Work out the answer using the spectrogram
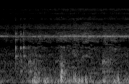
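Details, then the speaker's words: Truck 24250 in gear, noise when lifting off the accelerator: uneven metallic clunks as the cardan yoke is rocked by hand. This shows excessive crown-and-pinion (differential) play, where preload should exist; probably a worn large bearing. "Tira o pé do acelerador ó vendo e aí você vai lá no cardã mexe na folga a folga tá grande provavelmente um rolamento desse aqui esse maior por exemplo deve ter pro pau"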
